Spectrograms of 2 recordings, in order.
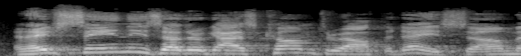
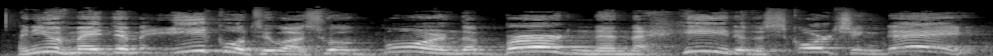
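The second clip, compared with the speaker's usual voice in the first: higher, louder aggrieved workers' voice; outraged complaint; 5 semitones higher, 4 dB louder than usual. Retold or imitated. Workers protesting the equal pay, outraged. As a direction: read the verse as the workers protesting. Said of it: "They're outraged".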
